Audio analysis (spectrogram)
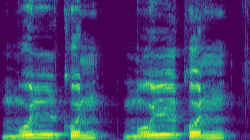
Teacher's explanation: le lemme soukoun, vous pouvez mettre un temps et demi.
